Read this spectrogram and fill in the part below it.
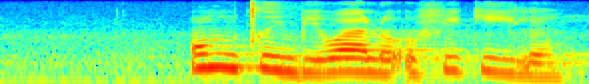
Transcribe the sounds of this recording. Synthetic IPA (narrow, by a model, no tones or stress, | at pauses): um̩ǀimbʱiwalɔʔufikʼiːlɛ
